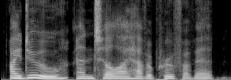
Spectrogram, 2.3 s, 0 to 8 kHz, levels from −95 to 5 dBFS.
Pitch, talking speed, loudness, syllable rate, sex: 190 Hz, 235 wpm, -17 LUFS, 5.2 syllables/s, female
